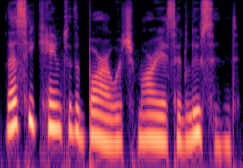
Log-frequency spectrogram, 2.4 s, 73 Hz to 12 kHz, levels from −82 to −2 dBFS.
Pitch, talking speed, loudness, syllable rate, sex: 195 Hz, 245 wpm, -19 LUFS, 5.7 syllables/s, female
